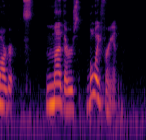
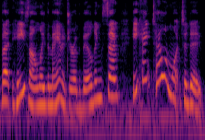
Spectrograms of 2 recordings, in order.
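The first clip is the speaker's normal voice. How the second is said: ordinary delivery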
